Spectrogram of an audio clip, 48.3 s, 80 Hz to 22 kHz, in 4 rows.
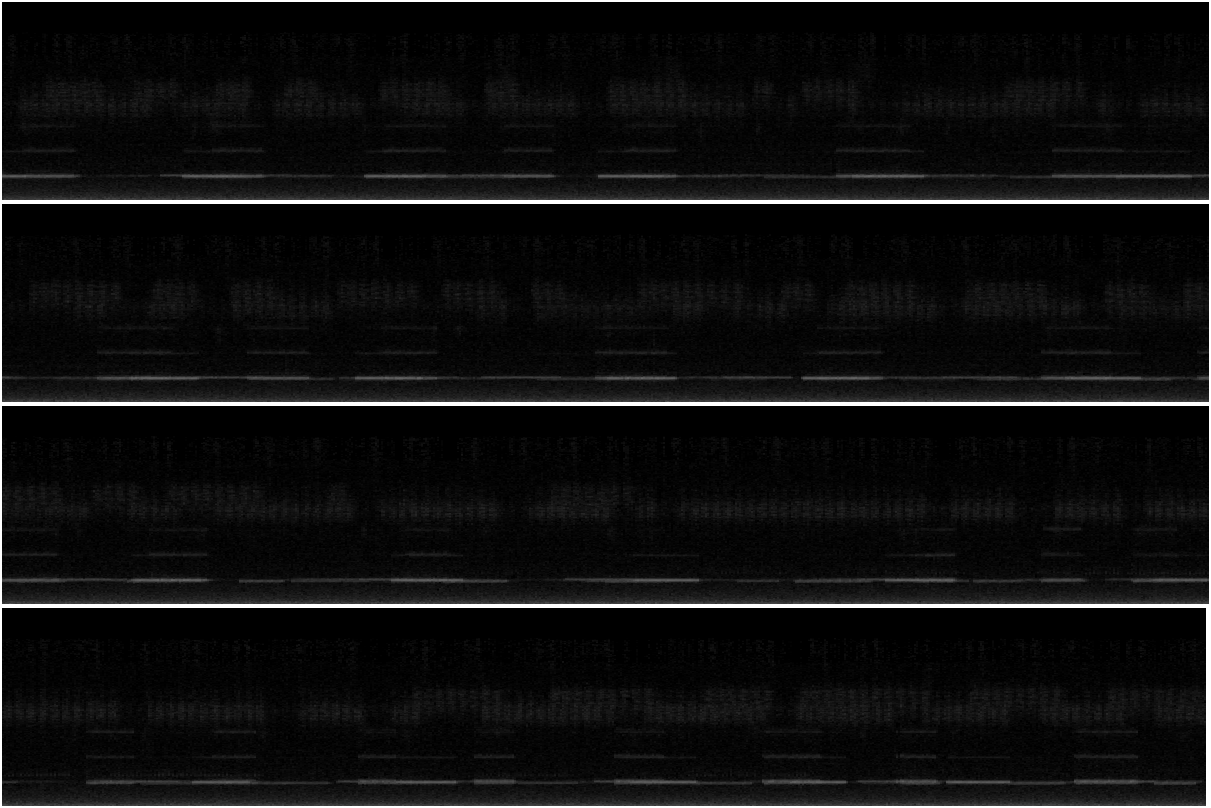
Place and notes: La Roque-sur-Cèze, France - gri
grillons vignes grenouilles tente nuit rivière
3 August 2013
